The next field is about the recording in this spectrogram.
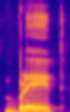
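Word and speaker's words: bread: যেমন দেখো বি আর ই এ ডি, ব্রেড, ব্রেড, এখানে কিন্তু ব্রিড উচ্চারণ হচ্ছে না, ব্রেড।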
